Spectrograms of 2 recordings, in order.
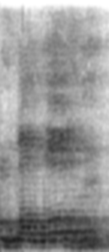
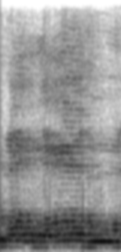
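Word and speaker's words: هُوَ: Qul huallahu hunya itu hanya satu harakat tapi sering kelirunya qul huwallahu ahad. Ya, qul huwallahu ahad. Jadi ada tambahan huruf wau wau madhiah ya seharusnya qul huallahu ahad hunya pendek satu harakat bukan qul huwallahu ahad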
